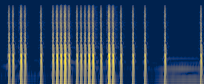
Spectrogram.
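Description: Crackling: a dense run of sharp pops and crackles about half a second in that thins out to scattered pops, over a faint low hum.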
